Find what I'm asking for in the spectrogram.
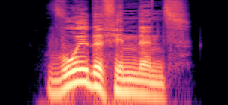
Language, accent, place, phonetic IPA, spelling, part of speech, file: German, Germany, Berlin, [ˈvoːlbəˌfɪndn̩s], Wohlbefindens, noun, De-Wohlbefindens.ogg
- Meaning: genitive singular of Wohlbefinden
